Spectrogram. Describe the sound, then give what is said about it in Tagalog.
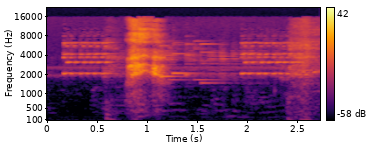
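A mobile phone rings with a bright, melodic electronic ringtone, its repeating tones sounding under people talking. “how phone yo ya re go lla”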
